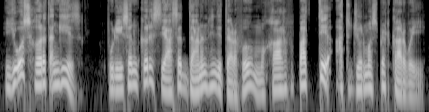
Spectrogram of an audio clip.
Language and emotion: Kashmiri, surprised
